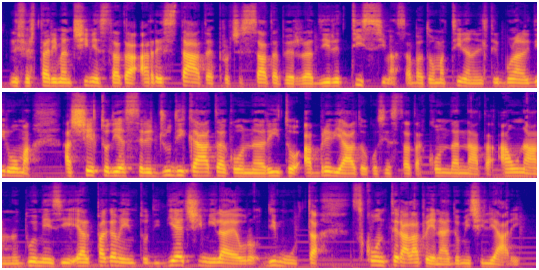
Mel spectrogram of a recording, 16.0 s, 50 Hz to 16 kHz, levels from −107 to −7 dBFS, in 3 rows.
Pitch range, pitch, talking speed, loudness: 135-160 Hz, 150 Hz, 170 wpm, -22 LUFS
